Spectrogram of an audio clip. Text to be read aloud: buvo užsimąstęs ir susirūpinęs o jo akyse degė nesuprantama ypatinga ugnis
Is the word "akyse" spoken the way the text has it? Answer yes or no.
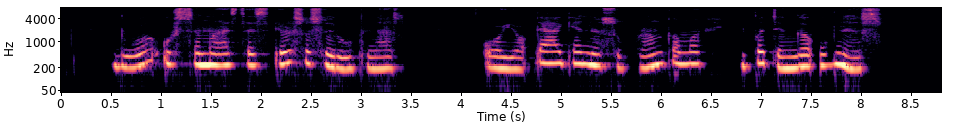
no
